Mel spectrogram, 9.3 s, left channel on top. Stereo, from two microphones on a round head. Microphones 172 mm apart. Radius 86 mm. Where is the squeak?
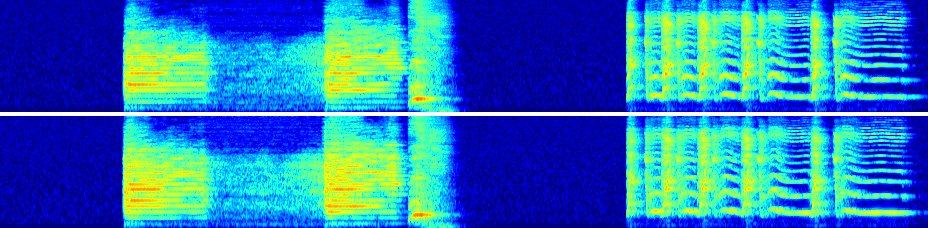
20° left (ahead or behind), 1.0 m.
